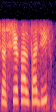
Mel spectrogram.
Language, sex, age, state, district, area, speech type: Punjabi, female, 18-30, Punjab, Gurdaspur, rural, conversation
